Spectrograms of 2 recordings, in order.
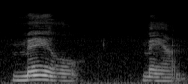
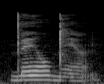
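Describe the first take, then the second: First: The word is split with a break between syllables. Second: The word is said smoothly without a break.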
